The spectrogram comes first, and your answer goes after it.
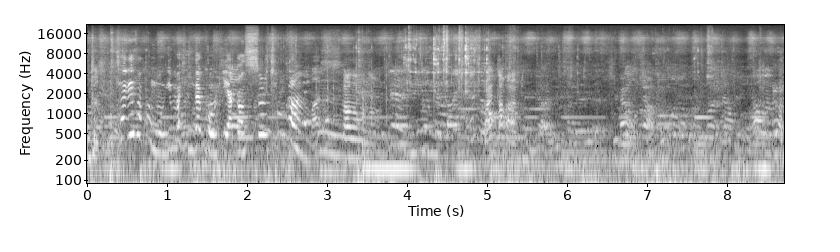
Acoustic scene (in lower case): crowded indoor space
